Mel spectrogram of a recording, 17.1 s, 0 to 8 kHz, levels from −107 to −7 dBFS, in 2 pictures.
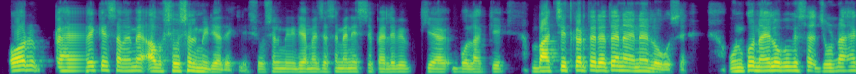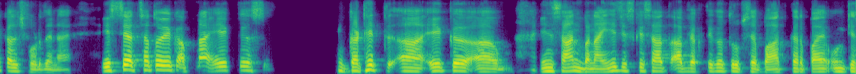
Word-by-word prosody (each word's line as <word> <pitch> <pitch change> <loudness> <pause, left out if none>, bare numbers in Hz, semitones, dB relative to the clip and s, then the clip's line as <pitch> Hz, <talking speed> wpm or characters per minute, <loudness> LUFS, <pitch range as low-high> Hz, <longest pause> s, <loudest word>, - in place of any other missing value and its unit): और 180 +1 +5 0.2
पहले 150 +2 +1
के 175 +1 -1
समय 160 -3 -1
में, 155 - +1
अब 140 -1 +3
सोशल 150 +2 +1
मीडिया 115 -4 0
देख 95 -3 -6
लें, - - -13
सोशल 115 +2 -6
मीडिया 120 0 -2
में 120 - -3
जैसे 120 +2 -6
मैंने 125 0 -1
इससे 125 - -9
पहले 115 0 -3
भी 125 0 -3 0.2
किया 115 -3 -1 0.2
बोला 110 -1 -2
कि 120 +2 -8 0.3
बातचीत 145 +4 +4
करते 170 0 +3
रहते 160 +1 +4
हैं 170 - +4
नए-नए 150 -2 +2
लोगों 110 -5 0
से। - - -12 0.5
उनको 140 +6 +2
नए 155 -1 +4
लोगों 160 0 +4
के 160 - +2
साथ 155 0 -2
जुड़ना 135 +3 0
है, 160 +2 -4
कल 140 -2 +2
छोड़ 110 -7 -6
देना 95 -3 -6
है। 100 - -12 0.3
इससे 155 +4 +3
अच्छा 185 -1 +3
तो 185 +2 +2
एक 180 -1 +3
अपना 135 +6 0 0.2
एक 160 - -6
स 160 -1 -3 0.9
गठित 180 +5 +1
अ, 140 -2 +1
एक 150 0 0
अ, 120 -6 -1
इंसान 140 0 +2
बनाइए 115 +4 +1
जिसके 145 -1 -4
साथ 135 -1 -1
आप 125 - +2
व्यक्तिगत 135 +2 -3
रूप 130 - +1
से 120 - -1
बात 105 +2 0
कर 125 - 0
पाएँ, 120 +1 +2
उनके 125 +1 -2
140 Hz, 215 wpm, -19 LUFS, 120-155 Hz, 0.9 s, और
